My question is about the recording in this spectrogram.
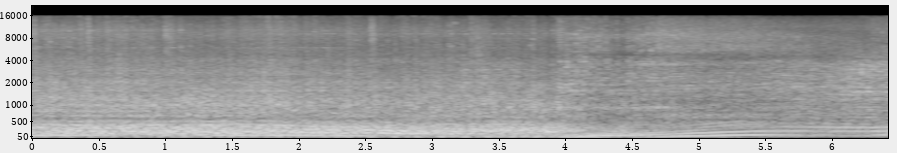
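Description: Kubota DC-70 combine harvester's diesel engine running steadily while it cuts and threshes rice. About four seconds in, the engine note rises and holds at a higher pitch.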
